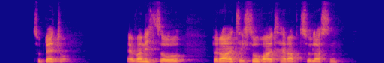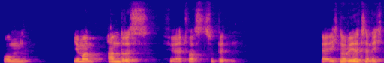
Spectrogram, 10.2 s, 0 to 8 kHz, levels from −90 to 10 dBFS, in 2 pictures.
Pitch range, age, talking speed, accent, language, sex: 110-130 Hz, 30-49, 125 wpm, German, English, male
